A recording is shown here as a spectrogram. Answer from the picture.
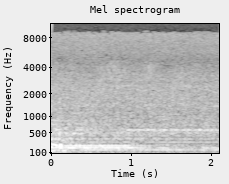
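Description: Steady low hum and hiss of an old 1963 live sermon recording between sentences, with the hall's background noise underneath, easing slightly in level.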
